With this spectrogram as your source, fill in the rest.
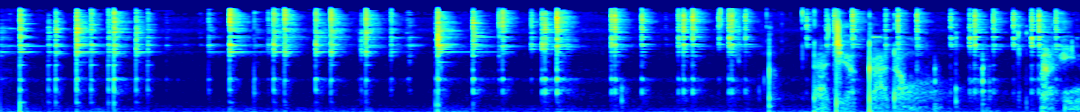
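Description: A pouring jug is tapped repeatedly with quick, light, dry clicks that stop almost instantly and carry a bright top. The taps come in uneven bursts, and near the end they grow denser and blur into a rougher, continuous rustling texture.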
